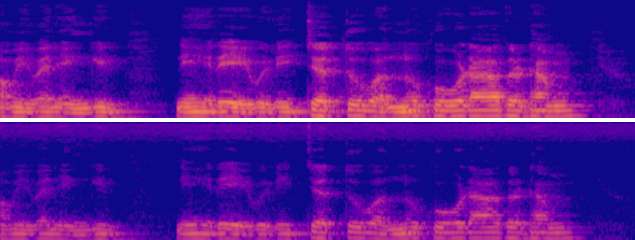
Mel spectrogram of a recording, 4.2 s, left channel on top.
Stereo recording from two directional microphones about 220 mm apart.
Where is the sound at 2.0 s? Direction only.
50° right (ahead or behind).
